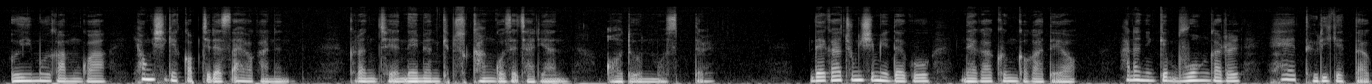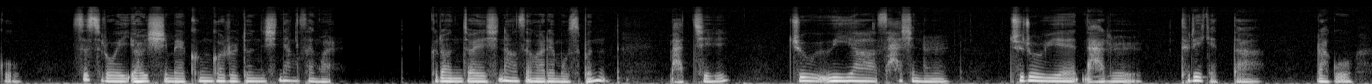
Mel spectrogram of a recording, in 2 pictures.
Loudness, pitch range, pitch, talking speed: -16 LUFS, 130-160 Hz, 140 Hz, 235 characters per minute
